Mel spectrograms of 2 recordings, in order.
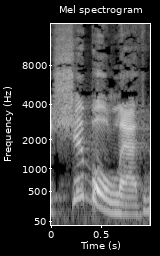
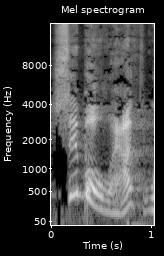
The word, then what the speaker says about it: Shibboleth: And apparently, the men from Ephraim were not able to pronounce the SH sound. So they would say, Shibboleth, which means a stream. And they would say, "Sibboleth," which means an ear of grain.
